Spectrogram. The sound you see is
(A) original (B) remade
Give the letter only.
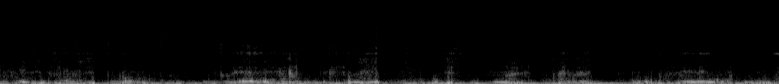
B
